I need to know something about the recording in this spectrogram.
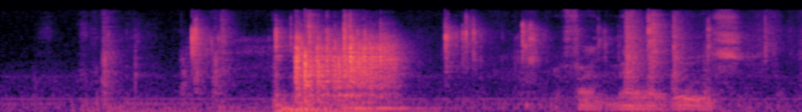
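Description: Dice rattle and tumble in a tray.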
